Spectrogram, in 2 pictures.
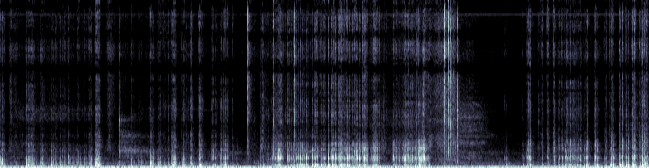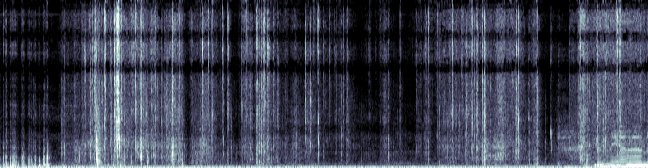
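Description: Scissors snip pieces of washi tape on a cutting mat, with scattered crinkling, rustling and soft scraping of tape and paper over a low steady hum.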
